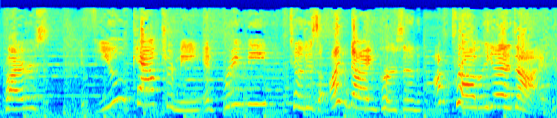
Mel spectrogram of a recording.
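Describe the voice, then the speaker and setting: A woman's voice: very high-pitched, animated, normal speed, over music. A young woman doing playful gameplay role-play commentary, dramatically pleading and exclaiming. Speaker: gaming video creator.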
